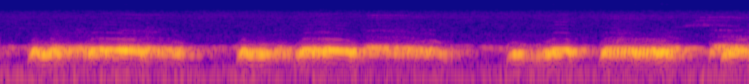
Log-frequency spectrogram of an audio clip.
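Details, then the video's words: Captive spotted dove of Malaysian strain, a ground decoy in a stamina trial, giving throaty, low coos in quick two-note groups, nearly continuous with only short breaks between phrases. "Cu Gáy Mồi Đất || Test nước bền chim cũng thấy khá ổn"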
